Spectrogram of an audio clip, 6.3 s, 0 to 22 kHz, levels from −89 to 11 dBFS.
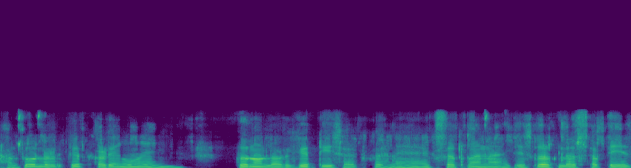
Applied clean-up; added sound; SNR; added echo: neural mask model Resemble Enhance denoiser.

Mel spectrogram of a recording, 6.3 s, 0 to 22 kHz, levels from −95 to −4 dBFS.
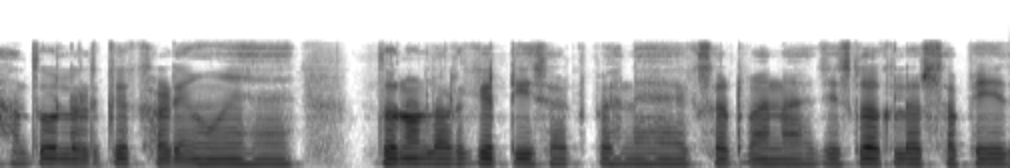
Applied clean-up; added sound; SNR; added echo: none; none; none; none.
